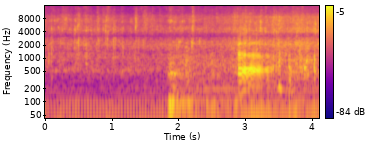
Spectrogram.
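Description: Pickup truck engine running low and steady, then pulling harder under throttle about two seconds in as the truck climbs out of a muddy rut, with a brief louder rough noise about three seconds in.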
